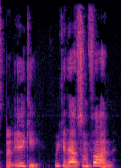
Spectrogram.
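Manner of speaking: high, swooping woman's whine of protest; wheedling. A narrator's reading. Loretta wheedles Iggy in the story.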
